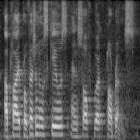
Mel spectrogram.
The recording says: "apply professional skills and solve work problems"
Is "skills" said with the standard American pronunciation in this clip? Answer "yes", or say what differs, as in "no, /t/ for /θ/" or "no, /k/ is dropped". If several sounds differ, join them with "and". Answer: no, /s/ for /z/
